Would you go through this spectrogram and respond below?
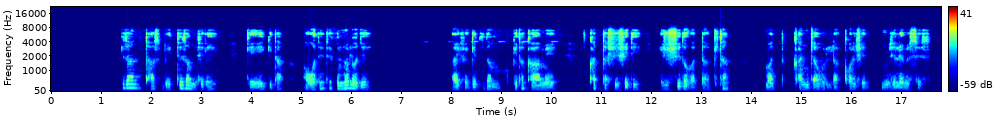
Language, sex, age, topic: Gamo, male, 18-24, agriculture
